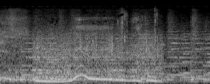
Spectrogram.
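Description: Commercial soundtrack music with a cartoon dragon's vocal cry over it, rising and falling in pitch about half a second in and lasting about a second.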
